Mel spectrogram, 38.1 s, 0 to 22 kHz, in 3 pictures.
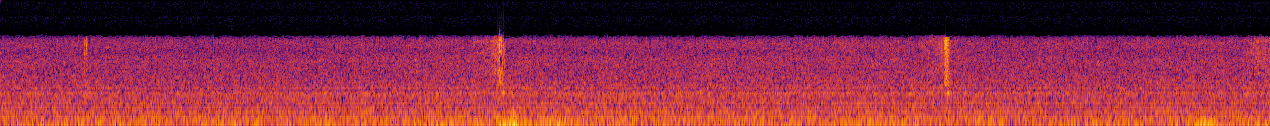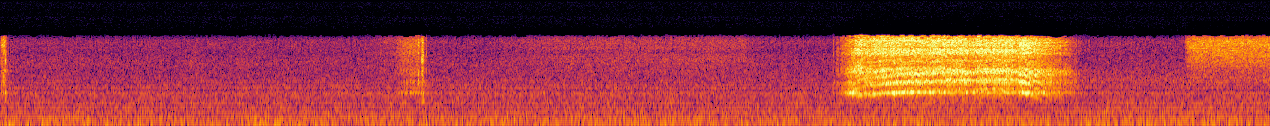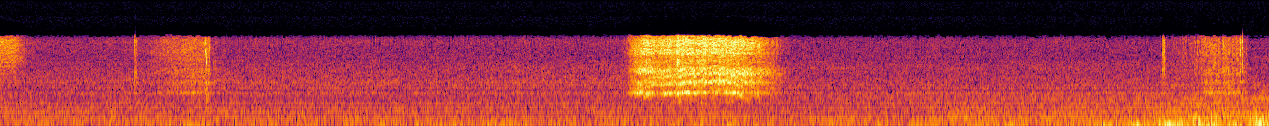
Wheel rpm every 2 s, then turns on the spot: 0, 0, 0, 0, 0, 0, 0, 0, 0, 0, 60, 70, 0, 10, 0, 10, 60, 0, 0.
26-28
